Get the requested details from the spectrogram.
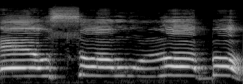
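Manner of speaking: huge, very loud bellow. Reading a story aloud, the wolf tries once more after the girl laughs: bellowing wolf. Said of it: "E ele berrou".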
